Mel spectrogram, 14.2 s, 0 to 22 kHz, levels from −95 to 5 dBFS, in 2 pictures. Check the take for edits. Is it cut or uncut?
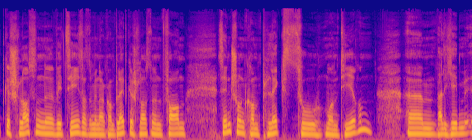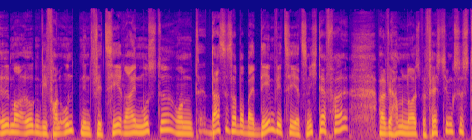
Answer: uncut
